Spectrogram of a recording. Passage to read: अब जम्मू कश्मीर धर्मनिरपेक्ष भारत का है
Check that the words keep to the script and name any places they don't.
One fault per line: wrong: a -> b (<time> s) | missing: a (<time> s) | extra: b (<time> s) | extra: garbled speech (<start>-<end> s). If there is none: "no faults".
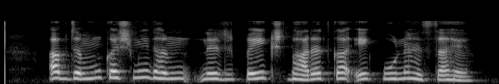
extra: एक पूर्ण हिस्सा (3.6 s)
